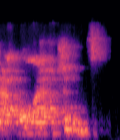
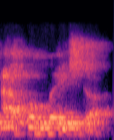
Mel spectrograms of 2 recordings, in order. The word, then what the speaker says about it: Appalachia: Now, some people who are not familiar with my section of the country say Appalachia. That's not, no, don't say it. That's not how you say it. You say Appalachia. If you say it wrong, I'll throw an apple at you.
